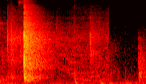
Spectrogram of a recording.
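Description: A single sharp knock or tap with a short echo that dies away over about a second, followed by a faint click.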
